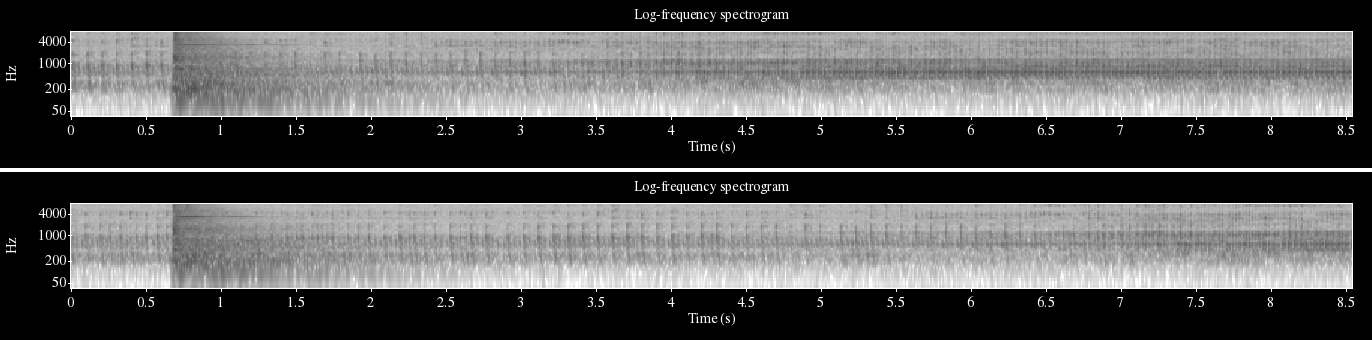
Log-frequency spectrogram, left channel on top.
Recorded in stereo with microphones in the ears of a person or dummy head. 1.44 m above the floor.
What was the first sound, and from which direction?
A microwave, 25° right (ahead or behind).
